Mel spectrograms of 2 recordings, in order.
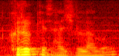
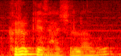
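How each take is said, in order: Both takes have the same delivery.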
